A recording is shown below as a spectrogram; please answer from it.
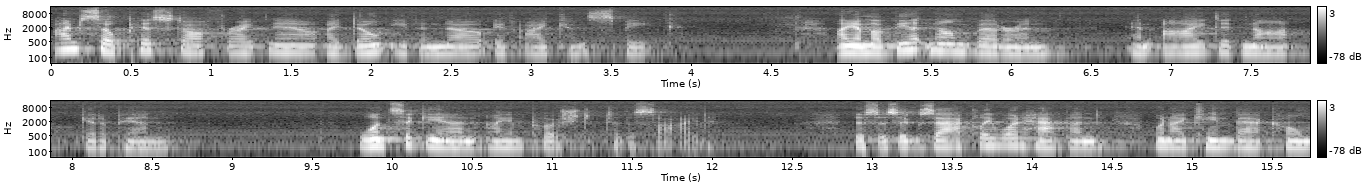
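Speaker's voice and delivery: ordinary delivery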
